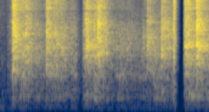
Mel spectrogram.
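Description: Clattering of a handheld plastic drink bottle being handled, in several short irregular bursts.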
